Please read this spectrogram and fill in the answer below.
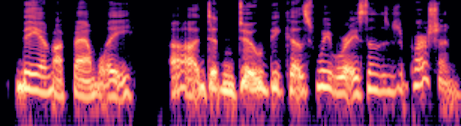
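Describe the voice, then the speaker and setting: A woman speaks with vocal fry at a medium pitch and a moderate pace. Her intonation is lively, and the sound is dry and close with no echo. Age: 80s+. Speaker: real estate investor. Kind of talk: interview answer.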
